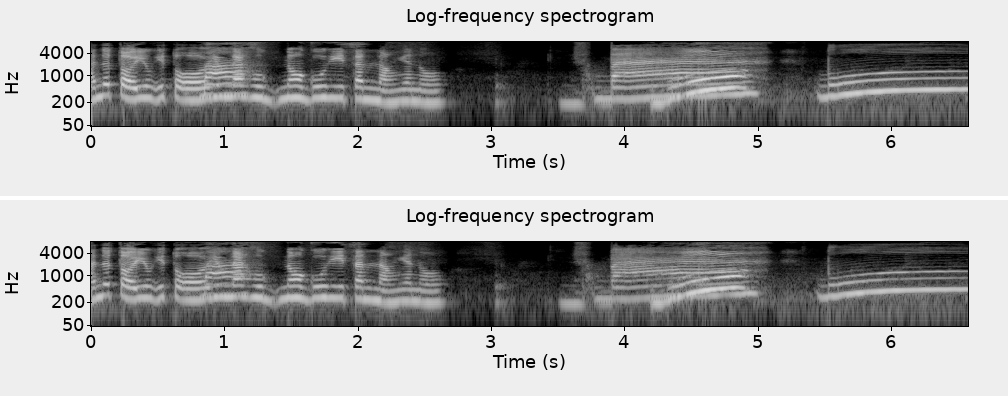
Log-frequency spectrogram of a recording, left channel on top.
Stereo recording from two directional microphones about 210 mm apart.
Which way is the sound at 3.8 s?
50° left (ahead or behind).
